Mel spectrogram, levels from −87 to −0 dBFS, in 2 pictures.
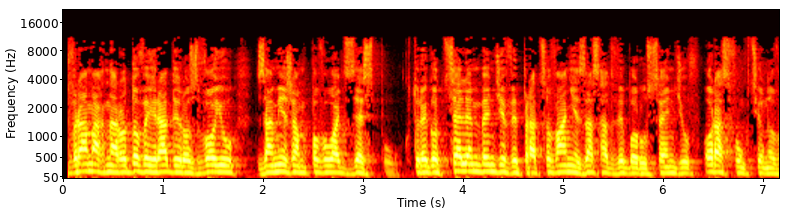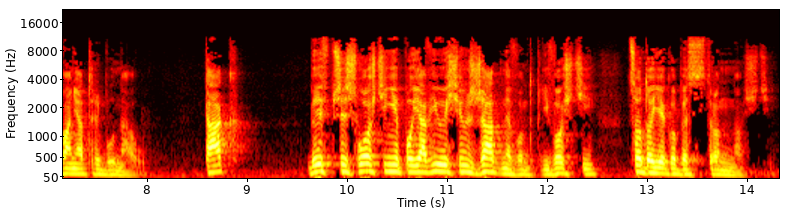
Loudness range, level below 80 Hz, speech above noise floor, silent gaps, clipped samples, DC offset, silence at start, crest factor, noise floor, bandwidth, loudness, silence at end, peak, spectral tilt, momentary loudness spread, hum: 4 LU; -46 dBFS; 39 dB; none; under 0.1%; under 0.1%; 0.05 s; 12 dB; -53 dBFS; 11.5 kHz; -14 LUFS; 0.15 s; -2 dBFS; -5 dB/octave; 11 LU; none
